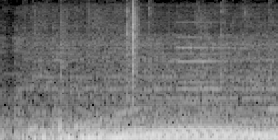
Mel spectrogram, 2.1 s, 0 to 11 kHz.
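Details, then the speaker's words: Supercharged 2006 Mini Cooper S: a quick rev with a poppy, raspy, higher-toned exhaust note that rises and settles. Owner suspects an exhaust leak and will probably add a resonator. "it's very poppy um very uh raspy it but I've had exhaust systems before like my uh Dodge SRT4 I love that exhaust system"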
